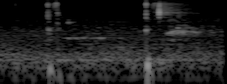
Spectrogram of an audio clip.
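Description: Near silence, with two faint short clicks about one and a half seconds in.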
